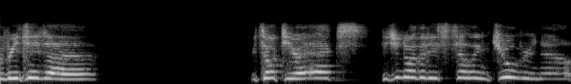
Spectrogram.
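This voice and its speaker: The speaker uses a put-on character voice at a high pitch. The pace is moderate, broken by long, frequent pauses. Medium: stage play. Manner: polite, hesitant.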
